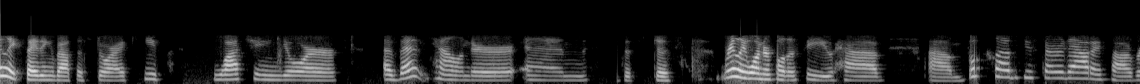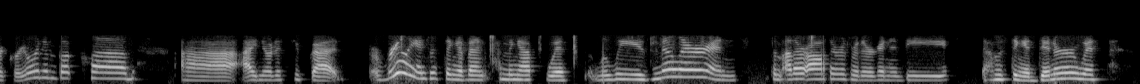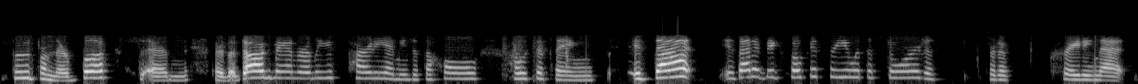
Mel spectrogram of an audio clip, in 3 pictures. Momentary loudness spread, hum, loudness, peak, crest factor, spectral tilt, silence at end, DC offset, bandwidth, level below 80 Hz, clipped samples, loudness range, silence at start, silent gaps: 15 LU; none; -20 LUFS; 0 dBFS; 20 dB; -7.5 dB/octave; 0.15 s; under 0.1%; 4.1 kHz; -58 dBFS; under 0.1%; 6 LU; 0 s; none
